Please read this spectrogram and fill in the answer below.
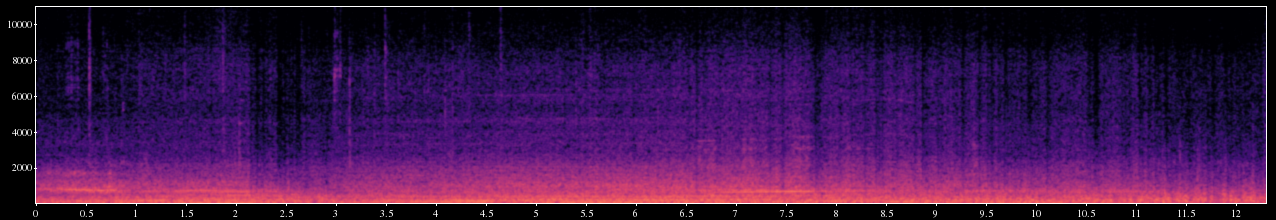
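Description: Mazda MX-5's engine running hard as the car slides through a corner, heard from inside the car with wind buffeting the microphone. Tyres squeal briefly near the start and again about seven seconds in.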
